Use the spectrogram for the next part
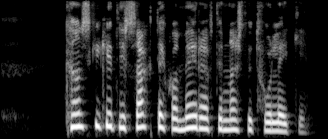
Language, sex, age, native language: Icelandic, female, 40-49, Icelandic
